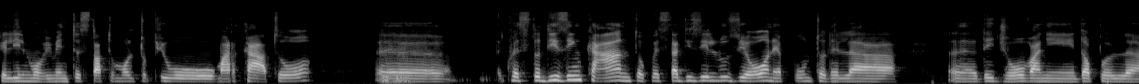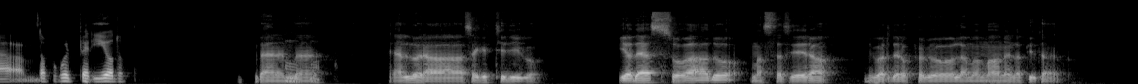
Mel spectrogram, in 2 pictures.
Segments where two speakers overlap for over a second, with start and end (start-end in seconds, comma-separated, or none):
none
